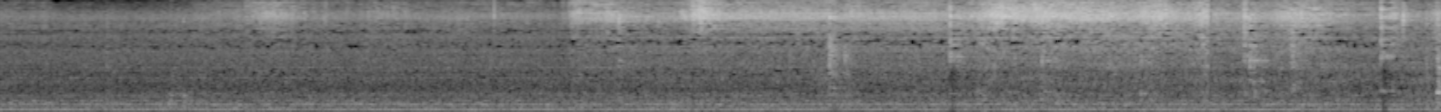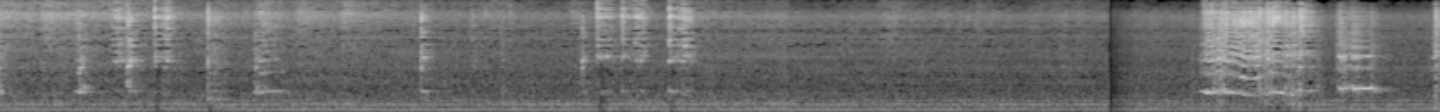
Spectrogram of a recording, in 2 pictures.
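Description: Drumstick leaves sizzling in hot oil in an aluminium pressure cooker while a spoon stirs and scrapes them, with scattered taps of the spoon on the metal pot. Near the end comes a louder metallic clatter.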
